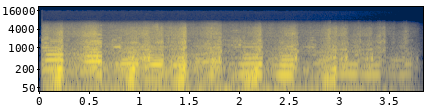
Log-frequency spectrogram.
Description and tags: This sound is based on a guitar record. I exported one small part of the record, I inverted it and added a "wahwah" effect on it. To finish, I changed the volume with the "amplification" effect and I slowed down the sound.
guitar, e, invers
